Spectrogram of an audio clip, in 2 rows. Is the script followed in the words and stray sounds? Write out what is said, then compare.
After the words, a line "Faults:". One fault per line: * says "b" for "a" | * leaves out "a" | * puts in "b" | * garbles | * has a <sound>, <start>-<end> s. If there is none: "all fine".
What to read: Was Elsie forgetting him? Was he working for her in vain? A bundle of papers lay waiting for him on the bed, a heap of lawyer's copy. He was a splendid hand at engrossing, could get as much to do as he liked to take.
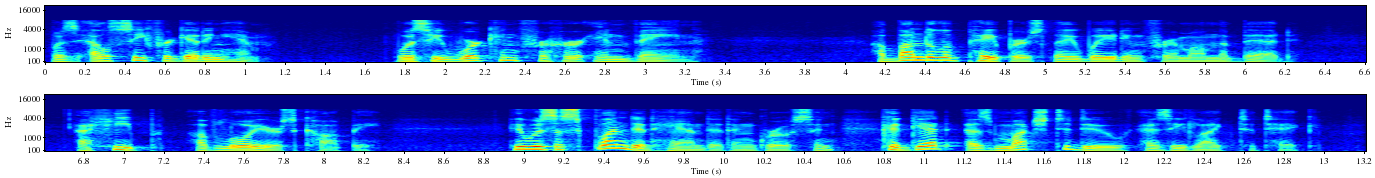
Was Elsie forgetting him? Was he working for her in vain? A bundle of papers lay waiting for him on the bed, a heap of lawyer's copy. He was a splendid hand at engrossing, could get as much to do as he liked to take.
Faults:
all fine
